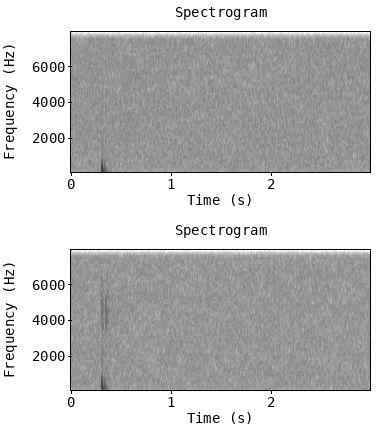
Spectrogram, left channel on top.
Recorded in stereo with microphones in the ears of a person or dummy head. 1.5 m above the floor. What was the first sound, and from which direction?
Footsteps, 80° right.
